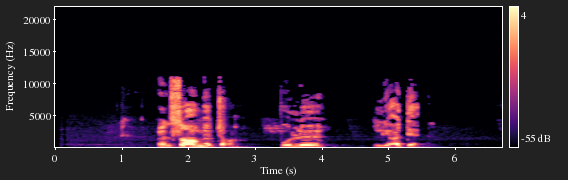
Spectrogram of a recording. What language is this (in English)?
Fe'fe'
